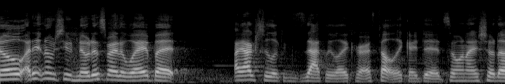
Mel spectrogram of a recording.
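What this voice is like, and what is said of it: Usual voice. Nothing is said of it.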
